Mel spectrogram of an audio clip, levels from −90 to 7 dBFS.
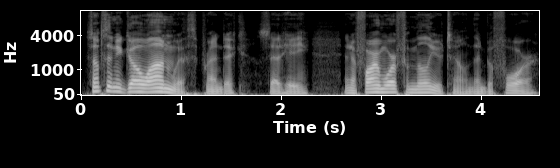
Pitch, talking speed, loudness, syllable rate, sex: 105 Hz, 210 wpm, -21 LUFS, 5.7 syllables/s, male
